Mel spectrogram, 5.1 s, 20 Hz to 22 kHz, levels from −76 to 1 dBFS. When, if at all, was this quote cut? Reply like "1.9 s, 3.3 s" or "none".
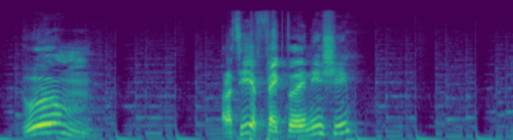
none

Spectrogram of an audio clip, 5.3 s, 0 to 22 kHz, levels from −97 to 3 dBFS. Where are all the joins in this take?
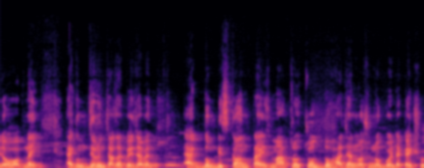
none

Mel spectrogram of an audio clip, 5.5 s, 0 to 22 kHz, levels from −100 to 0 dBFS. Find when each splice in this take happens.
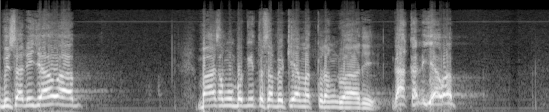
2.2 s

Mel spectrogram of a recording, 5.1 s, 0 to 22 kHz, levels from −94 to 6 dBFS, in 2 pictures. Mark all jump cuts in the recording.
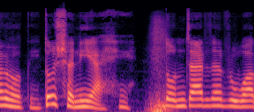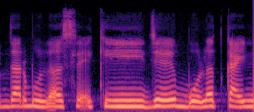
1.4 s

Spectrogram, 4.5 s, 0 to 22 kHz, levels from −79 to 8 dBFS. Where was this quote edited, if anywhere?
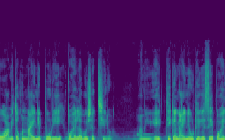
none

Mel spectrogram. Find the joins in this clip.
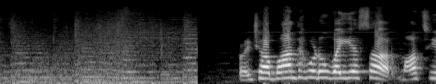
2.1 s

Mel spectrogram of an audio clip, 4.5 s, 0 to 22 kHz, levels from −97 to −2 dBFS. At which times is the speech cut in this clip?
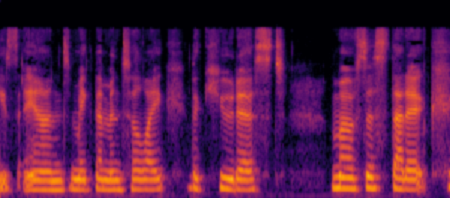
none

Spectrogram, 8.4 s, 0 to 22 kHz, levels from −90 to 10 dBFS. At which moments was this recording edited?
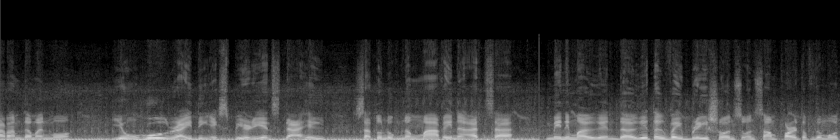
none

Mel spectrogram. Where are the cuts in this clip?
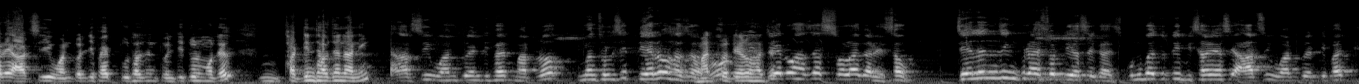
3.9 s

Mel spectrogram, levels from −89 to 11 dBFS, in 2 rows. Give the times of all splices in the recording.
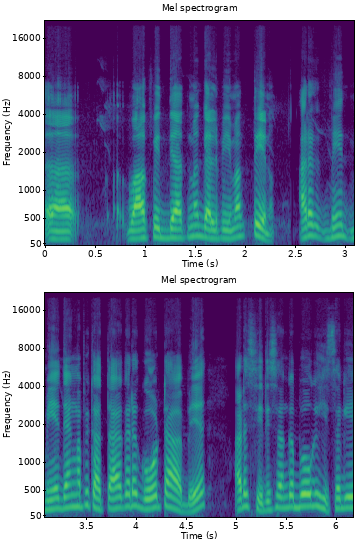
2.4 s

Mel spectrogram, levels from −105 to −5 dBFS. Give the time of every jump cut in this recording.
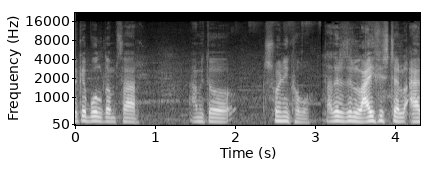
3.0 s

